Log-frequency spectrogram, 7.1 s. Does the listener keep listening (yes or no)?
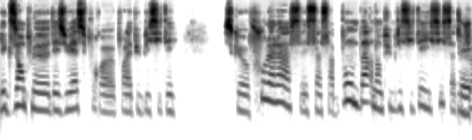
no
